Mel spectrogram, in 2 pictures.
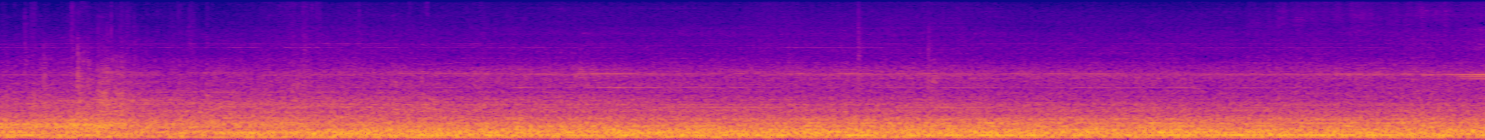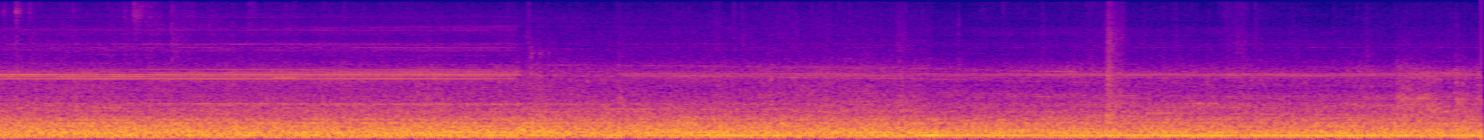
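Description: Steady rumble of an intercity passenger train running at speed, heard from inside the carriage. A high steady whine joins in for a few seconds about halfway through.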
